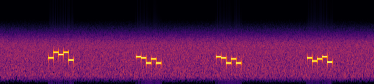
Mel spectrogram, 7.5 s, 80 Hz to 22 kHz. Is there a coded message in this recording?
Yes: five-tone selective call (CCIR) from 1.0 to 6.6 s, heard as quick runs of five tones, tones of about 100 ms, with a squelch burst at the end. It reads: 66994 76151 76151 63572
